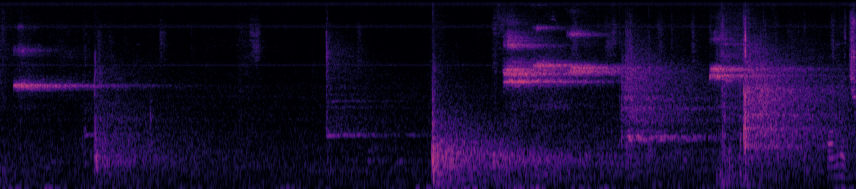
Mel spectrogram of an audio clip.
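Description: A racket strikes a ball with a sharp crack in an echoing hall.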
